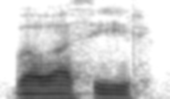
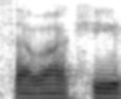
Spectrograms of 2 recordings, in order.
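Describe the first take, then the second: First: बवासीर said as one word, ब-वा-सीर; right take बवासीर; correct word. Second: सवा खीर said as two words, सवा then खीर; wrong take सवा खीर; mispronounced. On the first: Shown as a demonstration. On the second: Acted. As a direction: garble बवासीर into सवा खीर. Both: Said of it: "सवा खीर नहीं, बवासीर".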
